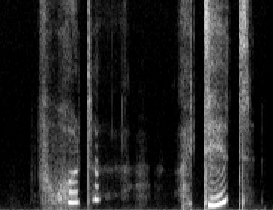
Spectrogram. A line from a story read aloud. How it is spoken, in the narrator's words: the girl whispered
